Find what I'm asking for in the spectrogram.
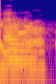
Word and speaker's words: Mimara: Speaking of Nicanian and him teaching, so is it Mimira? The pronunciation? – I say Mimara. – Yeah, I say Mimara as well.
